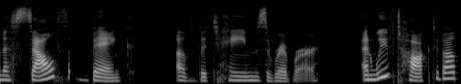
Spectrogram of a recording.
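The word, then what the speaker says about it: Thames: Hey, the Crossbones Cemetery is tucked away in Southern London on the south bank of the Tames River.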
